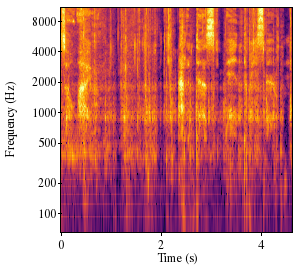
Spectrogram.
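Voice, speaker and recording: A woman is whispering. Her pace is very slow. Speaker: ASMR creator. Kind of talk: ASMR whispered snack tasting. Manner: whispered. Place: home room. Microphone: studio mic.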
